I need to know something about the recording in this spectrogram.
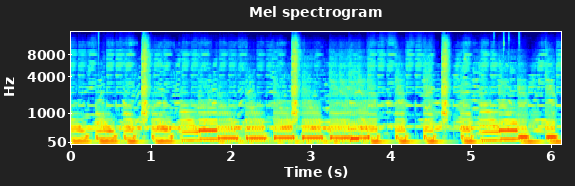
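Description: A beat playing through studio speakers: a deep sustained bass under a synth and keyboard melody, with a sharp drum hit about every two seconds.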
